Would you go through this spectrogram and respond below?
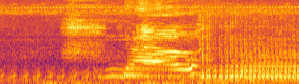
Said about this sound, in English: Who needs a motorcycle that loud?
